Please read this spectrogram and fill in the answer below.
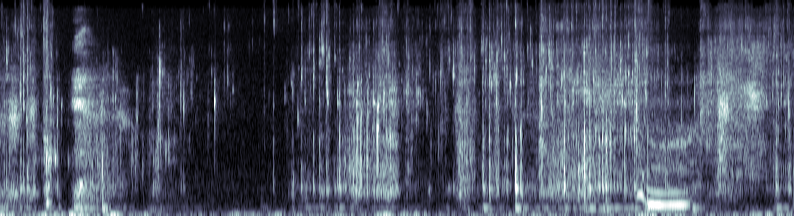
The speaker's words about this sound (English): I totally didn't just drop water all over the floor, but that's between you and I. I'm washing my hands in the water.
